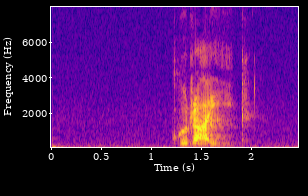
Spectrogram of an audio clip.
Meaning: 1. wife 2. woman
- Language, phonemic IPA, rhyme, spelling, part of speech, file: Welsh, /ɡwrai̯ɡ/, -ai̯ɡ, gwraig, noun, Cy-gwraig.ogg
